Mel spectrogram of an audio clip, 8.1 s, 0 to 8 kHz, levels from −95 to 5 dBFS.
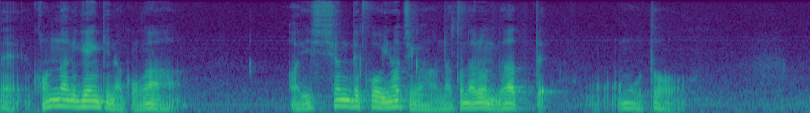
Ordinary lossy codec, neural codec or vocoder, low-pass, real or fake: none; none; none; real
